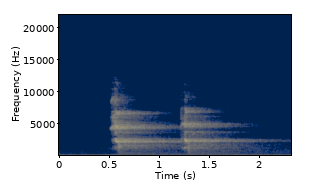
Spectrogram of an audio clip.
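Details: Wild peregrine falcons at a nest camera in Orange, Australia, on 21 August 2023, as the male brings a live starling to the female, who refuses it. Two harsh, ringing calls, each with a sharp onset and a drawn-out, slightly falling tail.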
